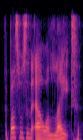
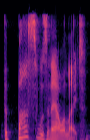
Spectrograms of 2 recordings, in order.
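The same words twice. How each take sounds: First: The word late is stressed. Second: The word bus is stressed. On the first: "then late"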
